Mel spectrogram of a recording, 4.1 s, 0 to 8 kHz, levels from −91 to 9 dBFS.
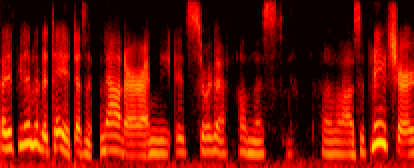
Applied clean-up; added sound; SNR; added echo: neural diffusion model UNIVERSE++.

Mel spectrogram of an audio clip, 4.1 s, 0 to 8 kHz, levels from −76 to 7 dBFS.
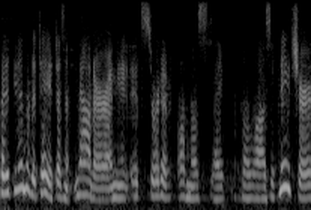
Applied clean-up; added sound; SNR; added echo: neural separator model SepFormer DNS4.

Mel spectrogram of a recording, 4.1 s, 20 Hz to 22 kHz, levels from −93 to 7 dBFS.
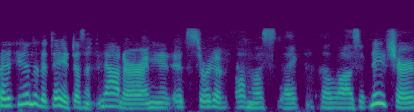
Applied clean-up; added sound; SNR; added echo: neural mask model Resemble Enhance denoiser.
